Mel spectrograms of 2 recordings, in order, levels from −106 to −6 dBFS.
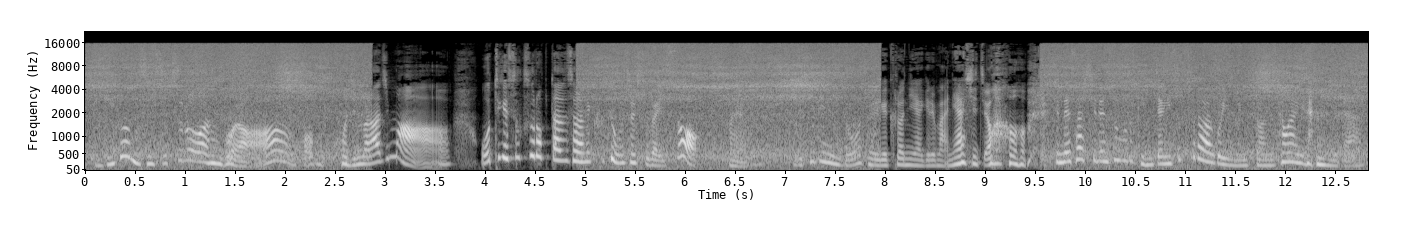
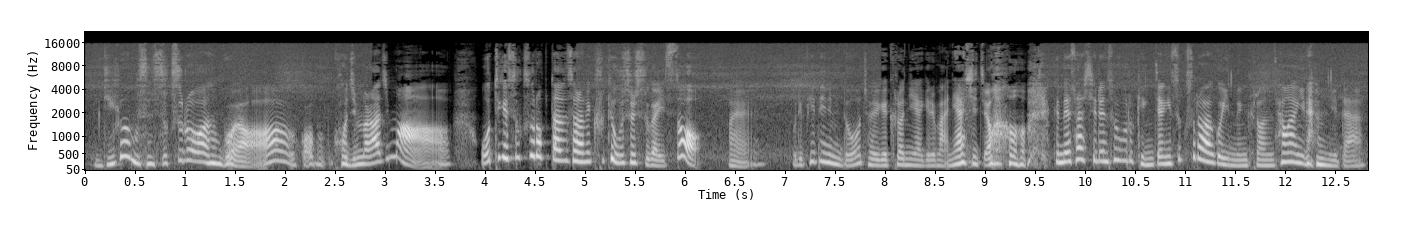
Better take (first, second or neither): second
